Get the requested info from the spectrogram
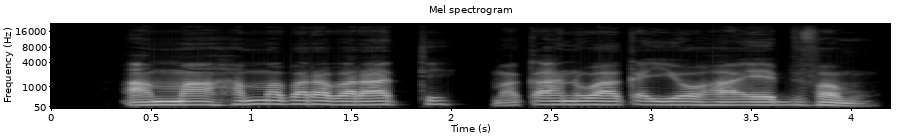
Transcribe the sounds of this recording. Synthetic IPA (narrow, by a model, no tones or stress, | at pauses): ʔɐmːaːhɐmːɐbɐɾɐbɐɾaːt̪ːɪ | mɐkʼaːnwaːkʼɐjːo̞ːɦaːe̞ːbɪfɐmʊ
